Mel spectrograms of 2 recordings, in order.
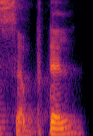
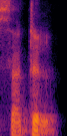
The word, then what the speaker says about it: subtle: It's not subtle, it is subtle.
